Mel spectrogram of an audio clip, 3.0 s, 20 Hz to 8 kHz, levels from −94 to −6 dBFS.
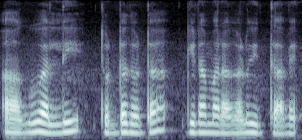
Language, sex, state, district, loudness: Kannada, female, Karnataka, Bangalore, -18 LUFS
